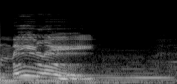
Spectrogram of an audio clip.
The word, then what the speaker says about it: melee: I have never lost to a melee. You would have, but you were always running away. Although I think I pronounced melee the way you're supposed to, not melee.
